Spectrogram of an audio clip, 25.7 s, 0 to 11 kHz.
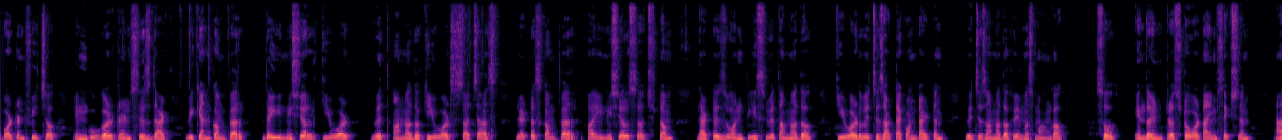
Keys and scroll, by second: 2.0-4.0 typing, 8.1-9.1 typing.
